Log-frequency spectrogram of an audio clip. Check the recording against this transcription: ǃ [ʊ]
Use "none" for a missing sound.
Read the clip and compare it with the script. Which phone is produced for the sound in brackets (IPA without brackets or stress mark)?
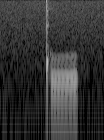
ʊ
